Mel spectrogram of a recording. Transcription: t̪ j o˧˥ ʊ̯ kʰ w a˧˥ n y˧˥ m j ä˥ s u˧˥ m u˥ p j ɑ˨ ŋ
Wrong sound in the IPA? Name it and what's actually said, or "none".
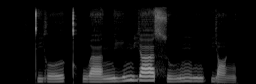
y˧˥ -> i˧˥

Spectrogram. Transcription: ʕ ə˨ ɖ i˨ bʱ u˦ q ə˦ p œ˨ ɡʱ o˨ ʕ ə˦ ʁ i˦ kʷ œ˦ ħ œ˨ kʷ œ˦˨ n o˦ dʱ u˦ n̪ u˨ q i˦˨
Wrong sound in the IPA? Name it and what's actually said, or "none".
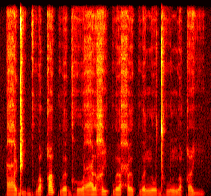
p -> kʷ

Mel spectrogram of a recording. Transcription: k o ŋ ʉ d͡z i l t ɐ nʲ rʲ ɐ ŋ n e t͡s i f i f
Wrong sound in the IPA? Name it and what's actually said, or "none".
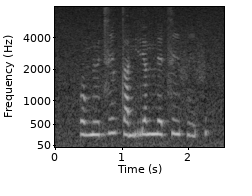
none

